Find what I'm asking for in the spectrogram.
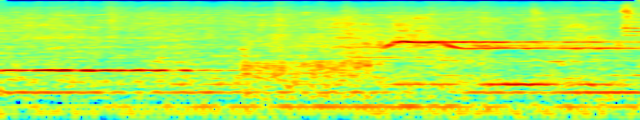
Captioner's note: none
